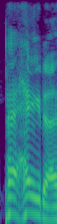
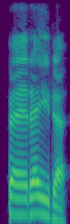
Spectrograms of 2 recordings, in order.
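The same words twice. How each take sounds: First: The R is said like a double R. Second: The R is said like a single R. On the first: "if there were two R's put together, then it would be" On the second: "If there's just one R, it's"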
